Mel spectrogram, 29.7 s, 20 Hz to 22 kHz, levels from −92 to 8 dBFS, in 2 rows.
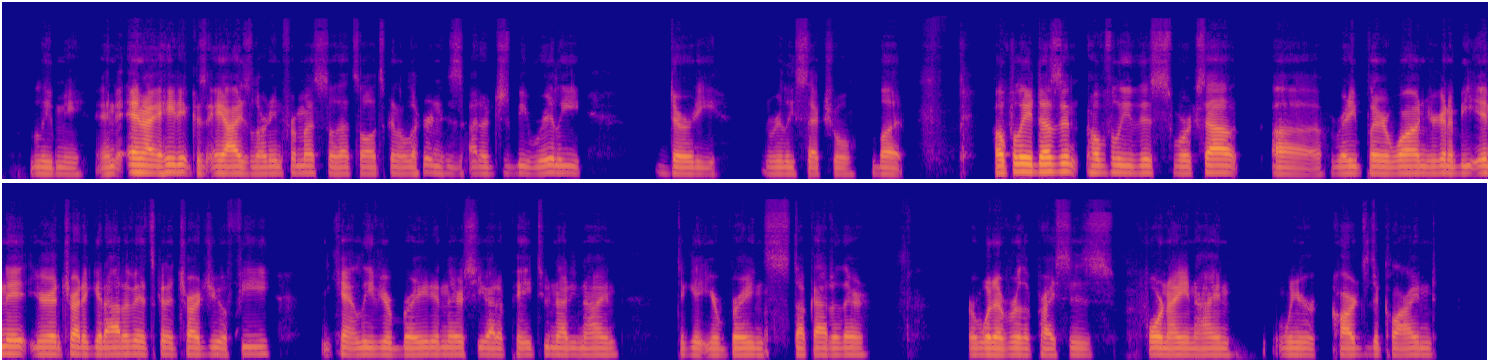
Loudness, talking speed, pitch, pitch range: -25 LUFS, 190 wpm, 110 Hz, 105-115 Hz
